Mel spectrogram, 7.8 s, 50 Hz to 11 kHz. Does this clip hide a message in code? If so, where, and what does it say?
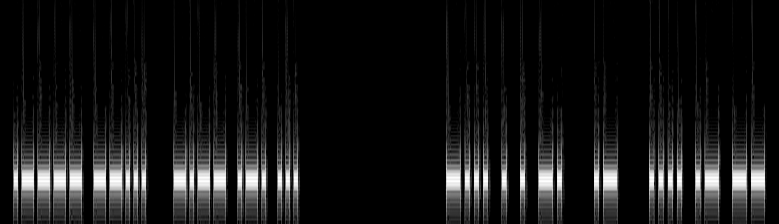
Yes: Morse code from 0.1 to 7.7 s, heard as a keyed tone, about 29 wpm, 700 Hz. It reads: 17 YRS BEEN A HAM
